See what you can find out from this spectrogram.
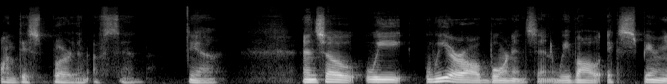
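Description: No technical faults can be heard anywhere in the speech recording; the signal stays continuous throughout.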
